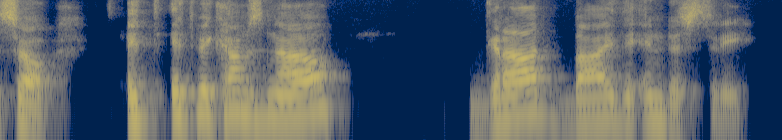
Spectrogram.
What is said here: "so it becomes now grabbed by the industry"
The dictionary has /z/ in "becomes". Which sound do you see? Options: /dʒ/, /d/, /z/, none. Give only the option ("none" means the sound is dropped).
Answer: /z/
